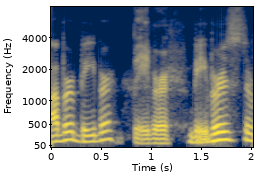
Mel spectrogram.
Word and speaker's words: Baber: Baber is the right way to say it.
